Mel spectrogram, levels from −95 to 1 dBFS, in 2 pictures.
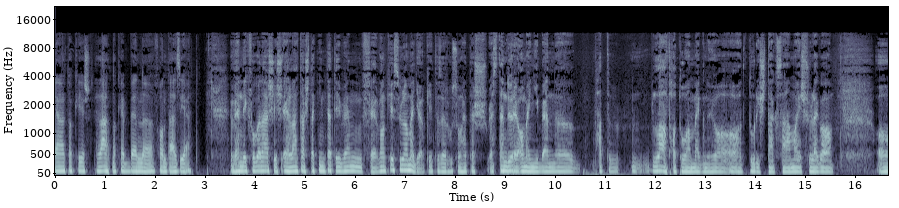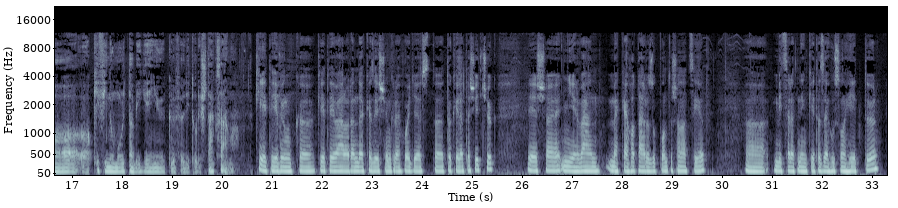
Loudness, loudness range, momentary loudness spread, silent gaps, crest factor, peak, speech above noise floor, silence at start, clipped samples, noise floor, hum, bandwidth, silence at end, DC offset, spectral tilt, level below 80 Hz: -23 LUFS; 3 LU; 10 LU; none; 12 dB; -10 dBFS; 27 dB; 0 s; under 0.1%; -50 dBFS; none; 12 kHz; 0.15 s; under 0.1%; -5.5 dB/octave; -42 dBFS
